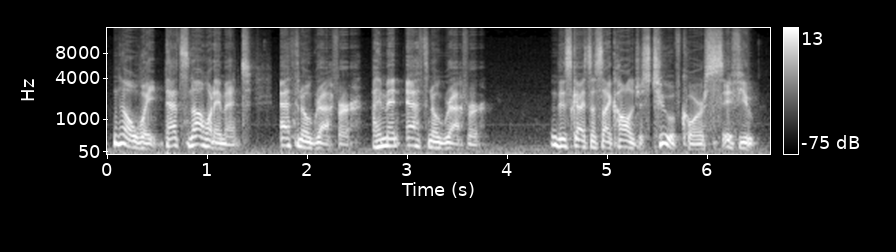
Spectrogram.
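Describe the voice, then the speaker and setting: A man's voice: medium pitch, animated, normal speed, fairly bright tone, lightly acted. An actor playing a blunt, skeptical young man in a voice-acted visual novel game. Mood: flustered. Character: blunt, skeptical young man, teasing and defensive among friends.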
